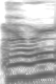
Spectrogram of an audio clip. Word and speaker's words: hour: type in one hour notice that the word hour is a homophone for the word oh you are meaning belonging to us but this hour has a silent h at the beginning okay so i already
